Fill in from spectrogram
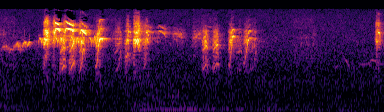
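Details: Great tit young on a window sill being fed by a parent give a rapid burst of high, hissing, scratchy chirps for about two seconds, then fall quiet against faint background noise.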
